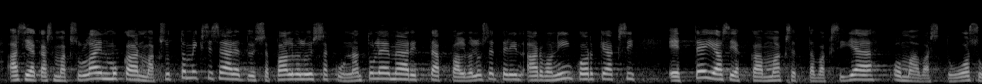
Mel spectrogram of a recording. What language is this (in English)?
Finnish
